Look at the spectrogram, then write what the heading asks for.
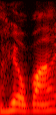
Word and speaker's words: Jehová: de dios jehová que son cuatro consonantes que no tendría como pronunciarse en nuestro idioma no hay como pronunciar cuatro consonantes por eso le agregan algunas vocales y para algunas versiones suena jehova y para otra llave y pero es el mismo nombre de cuatro consonantes y el señor dice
